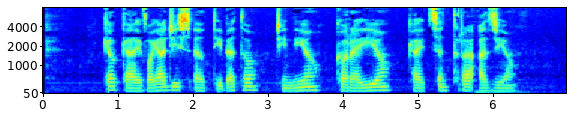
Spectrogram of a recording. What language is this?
Esperanto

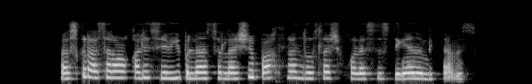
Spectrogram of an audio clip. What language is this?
Uzbek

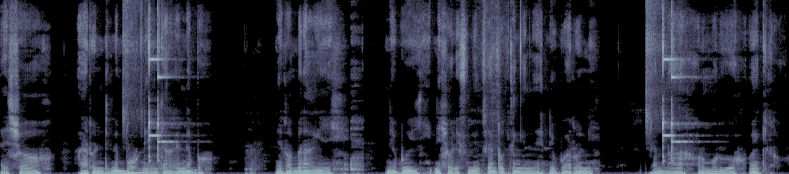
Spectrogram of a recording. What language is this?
Masai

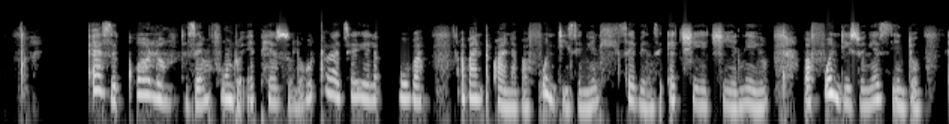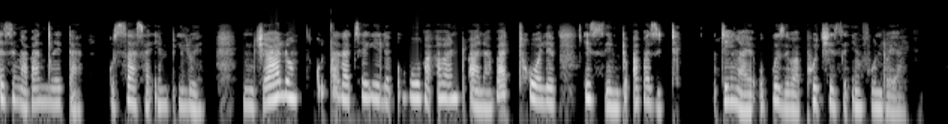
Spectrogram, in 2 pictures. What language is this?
North Ndebele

